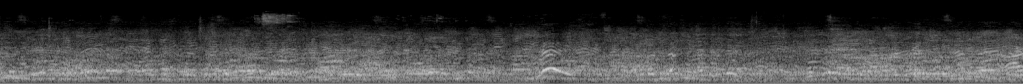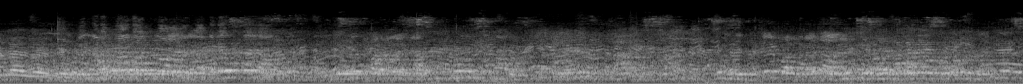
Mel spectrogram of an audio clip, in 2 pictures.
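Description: A man sings and declaims loudly through a loudspeaker.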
